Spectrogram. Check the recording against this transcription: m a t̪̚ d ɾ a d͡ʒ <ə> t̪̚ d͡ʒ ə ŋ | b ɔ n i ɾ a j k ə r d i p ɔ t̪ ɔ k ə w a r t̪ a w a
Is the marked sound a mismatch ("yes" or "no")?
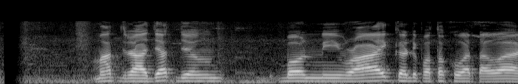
yes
